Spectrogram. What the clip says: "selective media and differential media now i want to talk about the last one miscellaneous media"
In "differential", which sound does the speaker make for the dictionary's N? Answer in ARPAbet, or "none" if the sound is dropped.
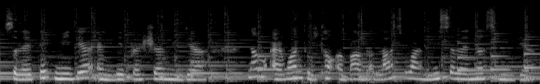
none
